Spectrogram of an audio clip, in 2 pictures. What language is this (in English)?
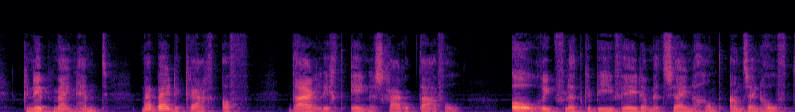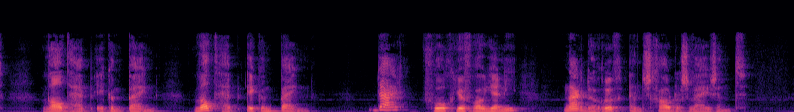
Dutch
